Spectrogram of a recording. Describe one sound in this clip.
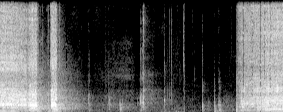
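A hand tool clicks and clanks against metal.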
